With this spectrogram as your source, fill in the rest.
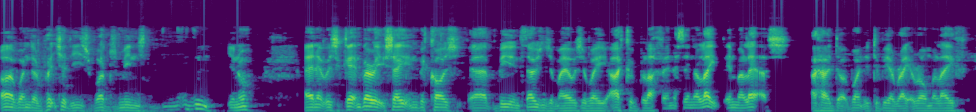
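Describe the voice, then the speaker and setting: A man with a Scottish accent and a very deep, low pitch, at a moderate pace with fairly even intonation. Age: 60s. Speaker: vlogger. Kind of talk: personal storytelling. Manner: halting.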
